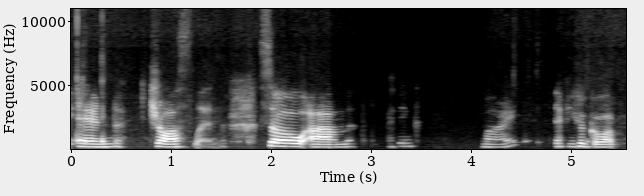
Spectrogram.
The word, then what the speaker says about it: Mai: So I think Mai, if you could go up first and do your speech, please. Oh, yes. Hi. Sorry. Thank you. Yeah, it's just pronounced Mai. My name is Mai, and I guess I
